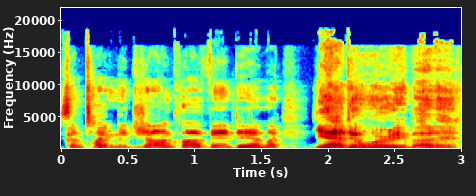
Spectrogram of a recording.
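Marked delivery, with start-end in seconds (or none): 1.9-3.0 loud, rough, rasping fake gruff superhero voice. Retelling talking to Jean-Claude Van Damme with a hoarse voice: fake Batman voice. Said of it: "Like I'm faking being Batman".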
